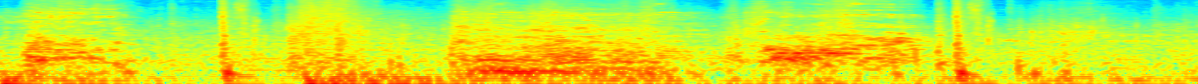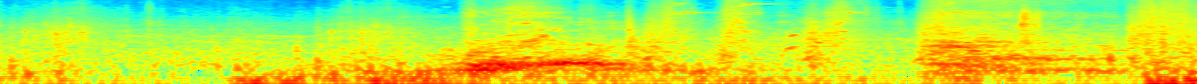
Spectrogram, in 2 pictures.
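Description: Metal blades slash and strike in a fight.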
